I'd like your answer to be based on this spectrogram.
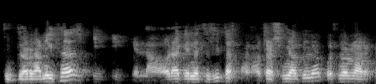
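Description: A man's voice: medium pitch, expressive, quick pace, mellow, muffled recording. A man teaching a university class, wry and digressive, often restarting his sentences. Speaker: university tutor. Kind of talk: classroom lecture with questions.

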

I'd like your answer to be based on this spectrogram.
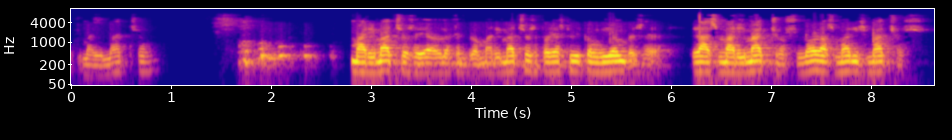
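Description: A dull lo-fi recording captures a man lecturing a class on Spanish grammar in a warm, gravelly voice of medium pitch. He works through points step by step, with many fillers and check-ins, and keeps correcting himself.

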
